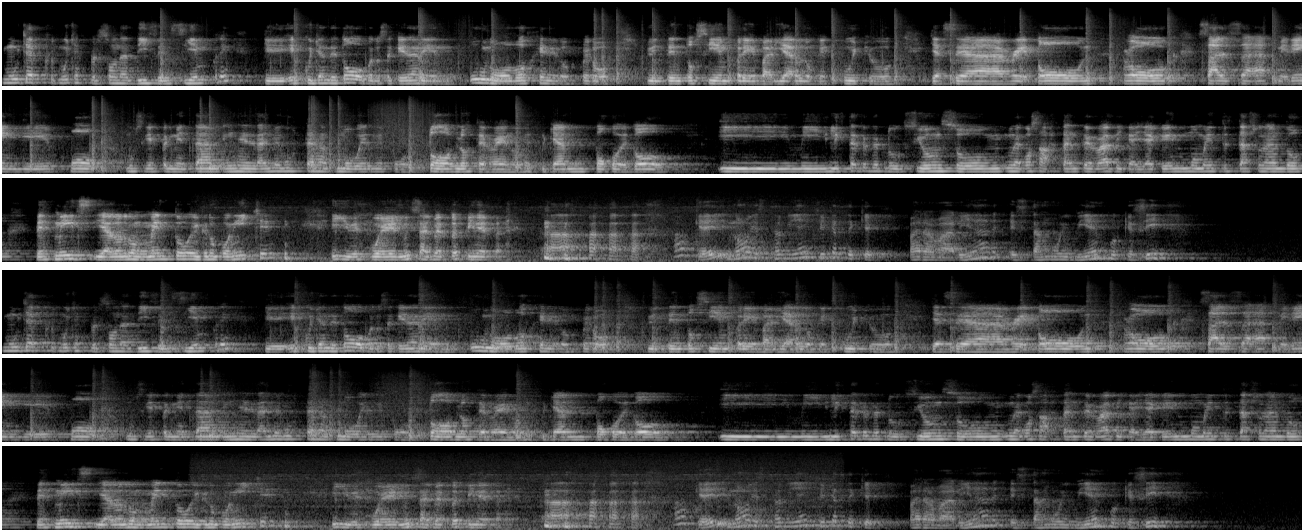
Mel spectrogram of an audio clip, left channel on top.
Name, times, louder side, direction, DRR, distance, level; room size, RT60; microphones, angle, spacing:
voice 1, 0.0-19.7 20.2-31.8, left 4 dB, 80° left, 10 dB, 0.8 m, -23 dB
sound 1, 1.5-17.9 18.1-18.7, left 2 dB, 60° left, 1.4 m, -35 dB
sound 2, 27.9-34.4, right 2 dB, 30° right, 1.9 m, -44 dB
voice 2, 31.4-38.0, left 1 dB, 10° left, 3 dB, 1.4 m, -31 dB
26.0 x 9.7 x 4.5 m, 1.2 s
head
